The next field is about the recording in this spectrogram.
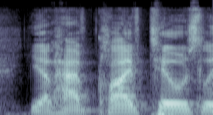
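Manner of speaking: ordinary talk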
